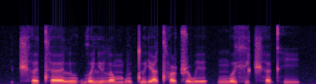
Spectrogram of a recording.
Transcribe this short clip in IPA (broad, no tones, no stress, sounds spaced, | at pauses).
t͡ʃʰ ə tʰ ɜ l u ɡʷ ɜ lʲ u l ɔ m b ɔ tʷ ɪ ɾʲ ɑ tʰ ɒ ʈ͡ʂ ʊ w ɪ | ŋʷ ɜ xʲ ə t͡ʃʰ ɜ kʰ i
